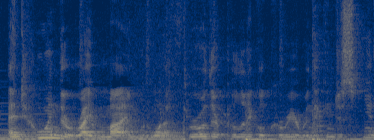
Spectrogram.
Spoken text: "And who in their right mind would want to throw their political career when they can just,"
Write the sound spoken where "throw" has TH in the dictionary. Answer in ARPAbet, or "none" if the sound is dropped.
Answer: TH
